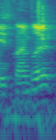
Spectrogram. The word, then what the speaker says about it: Yves Klein Blue: here just up vogg here with Eve kin blue or how would you like to pronounce it guys e kin blue yes done we're in Adelaide guys was your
